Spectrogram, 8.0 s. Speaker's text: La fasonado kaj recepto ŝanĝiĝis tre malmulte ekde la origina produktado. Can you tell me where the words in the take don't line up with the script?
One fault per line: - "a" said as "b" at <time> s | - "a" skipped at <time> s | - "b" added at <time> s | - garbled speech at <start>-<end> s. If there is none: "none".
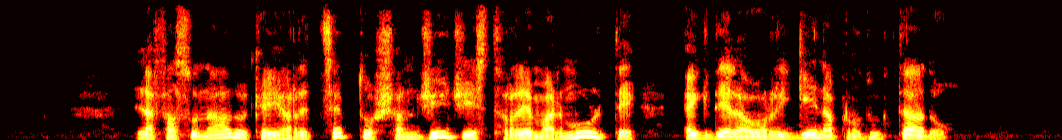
none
